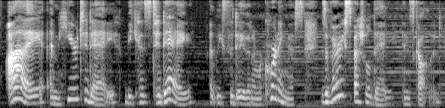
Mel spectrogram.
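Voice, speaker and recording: A young American woman hosting her channel, chatting casually in a nervous, self-deprecating way. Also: medium pitch. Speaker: channel host. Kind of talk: casual chat.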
